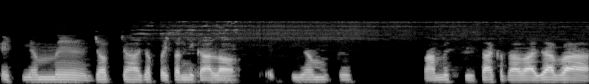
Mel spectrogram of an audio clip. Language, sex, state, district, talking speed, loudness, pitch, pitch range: Bhojpuri, male, Uttar Pradesh, Ghazipur, 140 wpm, -17 LUFS, 110 Hz, 105-115 Hz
